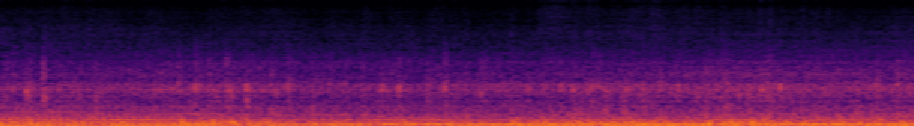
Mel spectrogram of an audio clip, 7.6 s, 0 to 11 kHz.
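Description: A 1994 BMW 325i cruising along, its engine and road noise forming a loud, steady low rumble from inside the cabin with no break.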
